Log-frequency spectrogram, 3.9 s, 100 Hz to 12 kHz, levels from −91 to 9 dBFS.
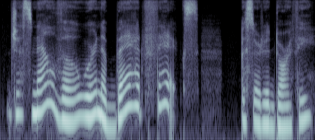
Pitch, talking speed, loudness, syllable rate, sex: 230 Hz, 150 wpm, -17 LUFS, 4.7 syllables/s, female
